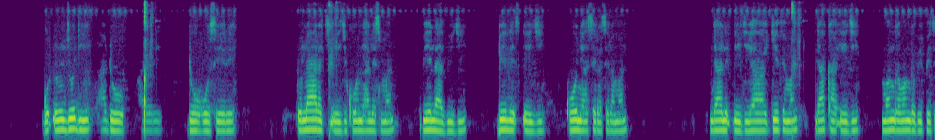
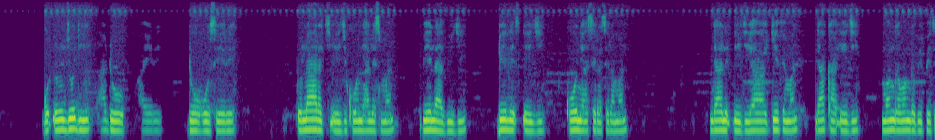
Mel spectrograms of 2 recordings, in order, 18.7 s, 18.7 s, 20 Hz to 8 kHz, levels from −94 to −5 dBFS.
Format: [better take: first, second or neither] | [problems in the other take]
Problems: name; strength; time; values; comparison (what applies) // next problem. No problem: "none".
second | noise reduction (neural mask model Resemble Enhance denoiser)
